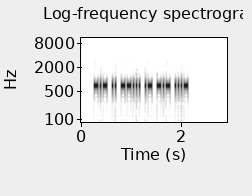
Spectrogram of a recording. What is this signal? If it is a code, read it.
Morse code, heard as a keyed tone, about 40 wpm, 700 Hz. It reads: KI7AKV
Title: USA Call Signs - 6 Characters - Repeated 2x - 40wpm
